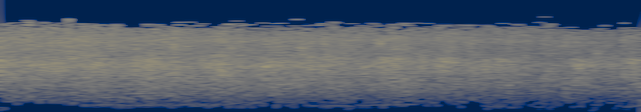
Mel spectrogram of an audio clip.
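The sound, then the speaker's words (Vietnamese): An audience in a hall applauds to congratulate during a Buddhist ordination ceremony, a dense, even clapping that stays steady from start to finish. “Xin hội trường một tràng pháo tay để chúc mừng.”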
